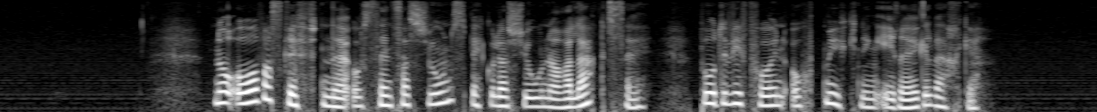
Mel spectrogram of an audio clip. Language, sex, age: Norwegian, female, 48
